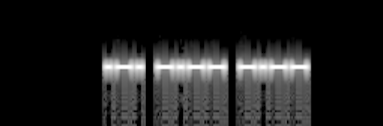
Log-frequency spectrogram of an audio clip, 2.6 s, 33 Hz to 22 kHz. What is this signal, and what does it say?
Morse code, heard as a keyed tone, about 36 wpm, 700 Hz. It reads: RYY
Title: USA Call Sign Postfixes - 3 Letters 35wpm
